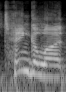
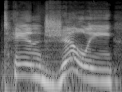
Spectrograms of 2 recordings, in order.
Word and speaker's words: Tangela: And then, even though I'm pretty sure he's doing it on purpose, whenever Purple Cliff calls Tangela Tangeli, one shot the Tangeli, it hurts my soul a bit.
